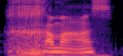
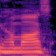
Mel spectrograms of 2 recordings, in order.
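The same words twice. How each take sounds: First: It starts with a harsh, throaty h sound. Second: It starts with a soft, plain h sound.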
